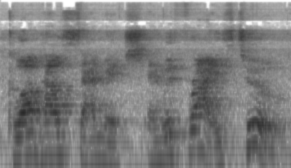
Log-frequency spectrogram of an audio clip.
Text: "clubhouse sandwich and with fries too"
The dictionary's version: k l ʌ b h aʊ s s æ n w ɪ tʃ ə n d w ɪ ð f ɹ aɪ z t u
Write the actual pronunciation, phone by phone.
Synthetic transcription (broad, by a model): k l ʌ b h aʊ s s æ n w ɪ tʃ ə n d w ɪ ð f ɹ aɪ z t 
